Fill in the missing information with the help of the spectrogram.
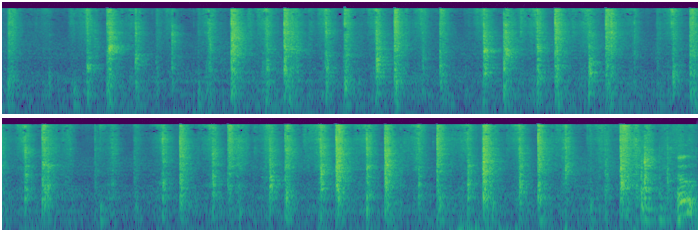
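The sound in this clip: Playing cards being shuffled and drawn: many quick, crisp flicks and slaps in uneven bursts, fairly soft and continuing throughout.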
